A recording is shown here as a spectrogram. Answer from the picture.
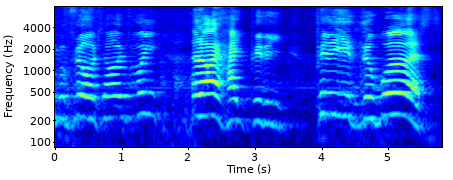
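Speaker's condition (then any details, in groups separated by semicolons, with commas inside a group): Cerebral palsy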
